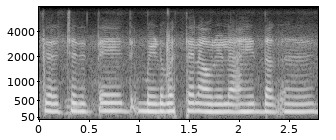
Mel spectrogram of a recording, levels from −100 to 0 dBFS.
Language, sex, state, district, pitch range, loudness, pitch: Marathi, female, Maharashtra, Mumbai Suburban, 200-215 Hz, -15 LUFS, 205 Hz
